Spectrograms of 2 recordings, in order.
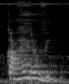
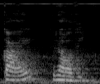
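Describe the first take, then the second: First: The first vowel of ravi is short. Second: The first vowel of ravi is long.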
